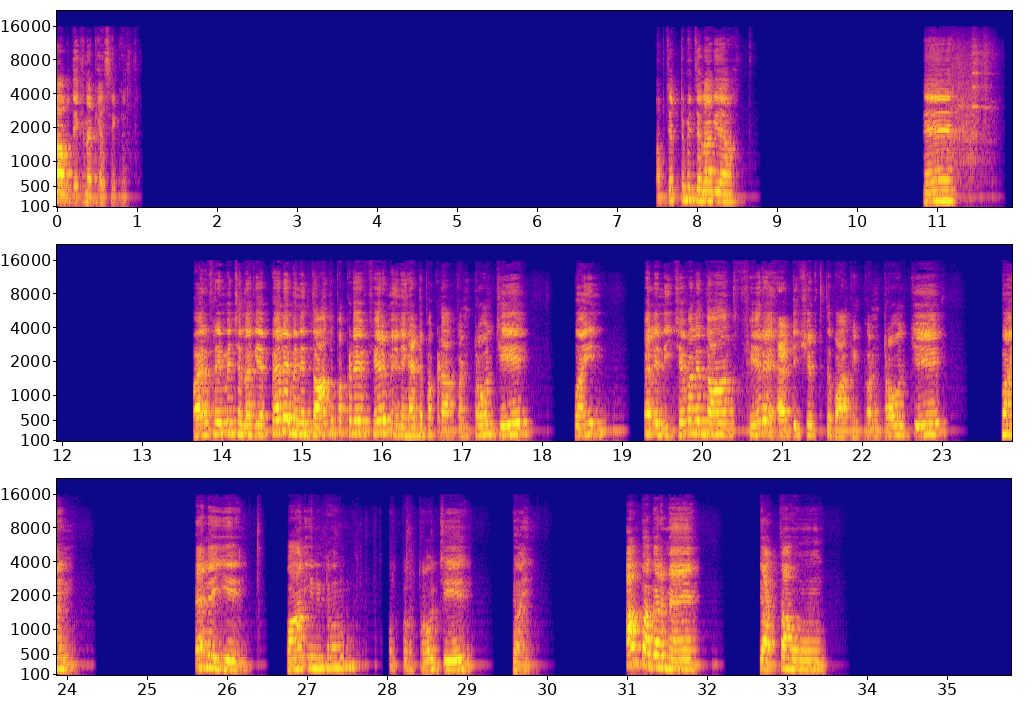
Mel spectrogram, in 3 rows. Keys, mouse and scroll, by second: 0.8 Tab, 2.8 click, 6.6 click, 13.1 click, 15.7 shift+click, 20.5 shift+click, 26.8 shift+click, 32.5 click.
